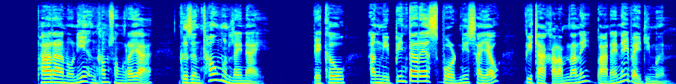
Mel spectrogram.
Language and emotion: Bodo, surprised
